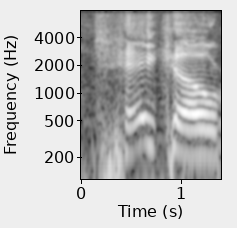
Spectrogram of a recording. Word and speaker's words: Keiko: seven to one spot Keiko rhymes with Seiko He's Able doc keep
